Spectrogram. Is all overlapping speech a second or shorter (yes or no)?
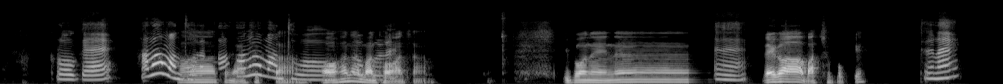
no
